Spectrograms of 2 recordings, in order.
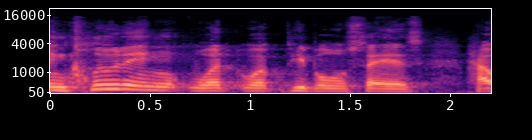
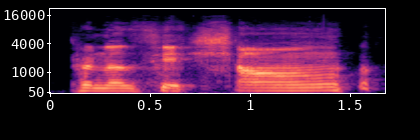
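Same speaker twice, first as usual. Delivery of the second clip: put-on Cajun voice, pitched higher and louder; 3 semitones higher, 3 dB louder than usual. Speaker repeats a word while others comment, in Adam Sandler's Cajun Man voice. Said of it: "You're doing the Adam Sandler, Cajun man".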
